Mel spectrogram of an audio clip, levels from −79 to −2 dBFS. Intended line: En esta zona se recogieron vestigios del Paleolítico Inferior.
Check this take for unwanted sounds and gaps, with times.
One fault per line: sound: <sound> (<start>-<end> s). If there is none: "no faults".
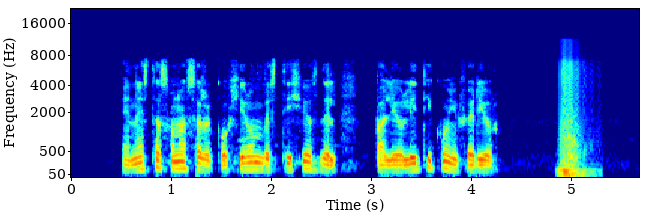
sound: whoosh (4.8-5.3 s)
